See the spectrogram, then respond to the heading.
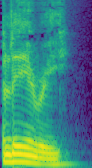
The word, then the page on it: bleary: British English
